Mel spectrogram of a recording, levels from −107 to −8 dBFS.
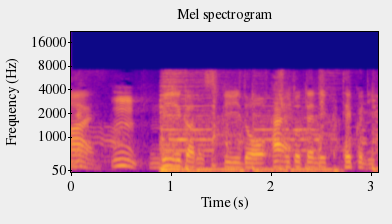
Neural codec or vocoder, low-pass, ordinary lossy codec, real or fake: none; 7.2 kHz; none; real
